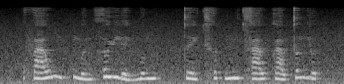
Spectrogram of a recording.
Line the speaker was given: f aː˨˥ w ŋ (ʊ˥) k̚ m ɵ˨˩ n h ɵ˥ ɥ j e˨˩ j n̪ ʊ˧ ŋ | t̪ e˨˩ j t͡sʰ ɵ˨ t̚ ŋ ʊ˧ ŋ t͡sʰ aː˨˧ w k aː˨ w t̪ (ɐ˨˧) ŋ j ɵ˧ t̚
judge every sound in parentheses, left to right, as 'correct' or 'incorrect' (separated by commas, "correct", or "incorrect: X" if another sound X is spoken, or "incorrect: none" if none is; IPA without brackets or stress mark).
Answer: incorrect: ʊ˨˥, incorrect: ɐ˥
